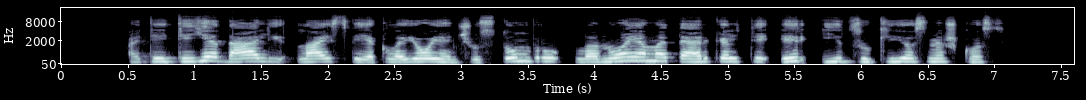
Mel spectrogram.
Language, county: Lithuanian, Alytus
